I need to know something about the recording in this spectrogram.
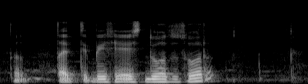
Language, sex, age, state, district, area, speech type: Kashmiri, male, 30-45, Jammu and Kashmir, Ganderbal, rural, spontaneous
